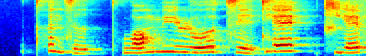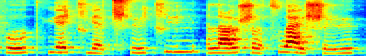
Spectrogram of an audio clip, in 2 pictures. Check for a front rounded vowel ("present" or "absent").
present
